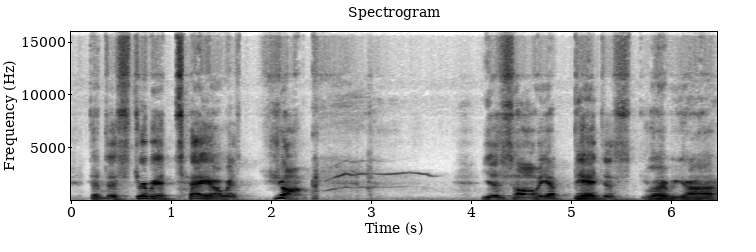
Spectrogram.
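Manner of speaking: put-on slurred, mushed-together, drunken-sounding voice. Quoting a drunk customer's angry email: imitating drunk slurred speech. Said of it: "this guy literally wrote us in slurred speech".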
